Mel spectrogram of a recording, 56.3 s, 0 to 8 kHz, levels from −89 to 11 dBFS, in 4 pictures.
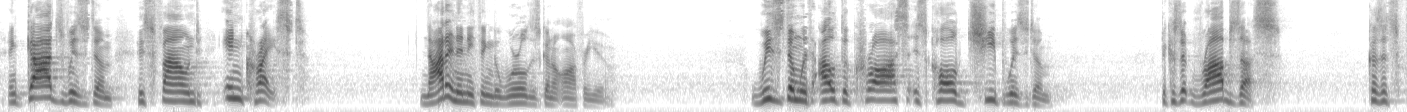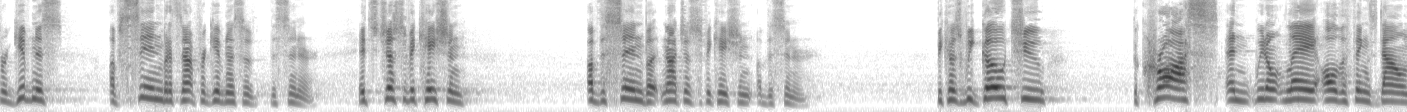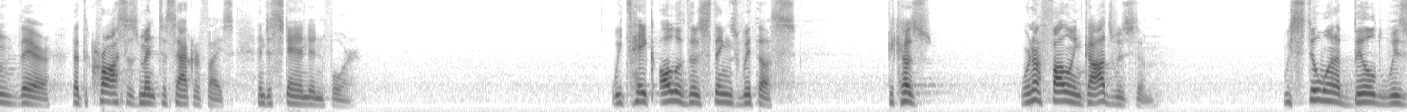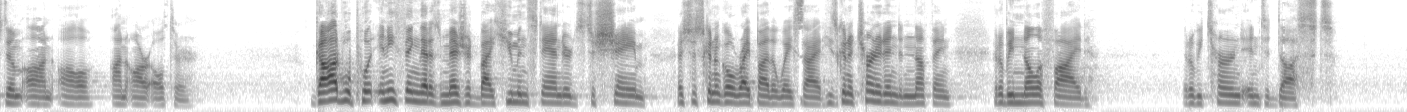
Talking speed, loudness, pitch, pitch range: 150 wpm, -26 LUFS, 185 Hz, 160-215 Hz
